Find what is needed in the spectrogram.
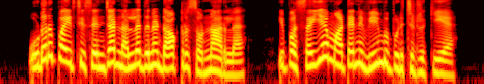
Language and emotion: Tamil, angry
